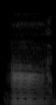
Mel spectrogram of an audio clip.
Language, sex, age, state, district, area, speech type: Santali, male, 60+, West Bengal, Purulia, rural, spontaneous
